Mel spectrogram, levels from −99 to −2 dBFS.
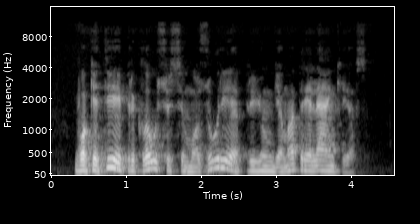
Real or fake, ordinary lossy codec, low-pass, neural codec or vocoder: fake; MP3, 48 kbps; 14.4 kHz; vocoder, 44.1 kHz, 128 mel bands every 512 samples, BigVGAN v2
